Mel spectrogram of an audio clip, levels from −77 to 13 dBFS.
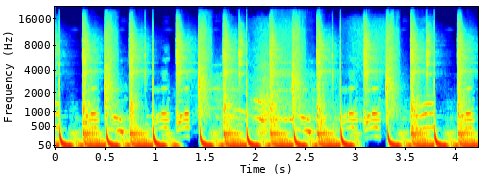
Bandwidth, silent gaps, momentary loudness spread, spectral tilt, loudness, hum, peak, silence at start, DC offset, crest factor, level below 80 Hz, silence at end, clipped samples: over 20 kHz; none; 2 LU; -4 dB/octave; -8 LUFS; none; 0 dBFS; 0 s; under 0.1%; 6 dB; -10 dBFS; 0 s; 0.5%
